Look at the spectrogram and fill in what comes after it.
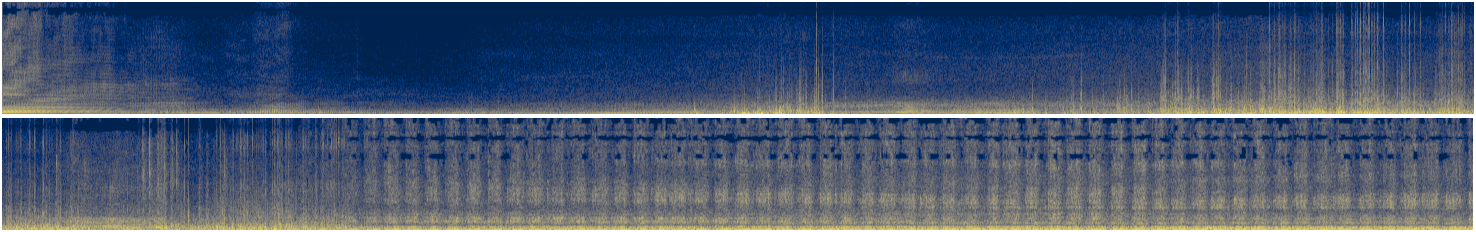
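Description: Car engines revving in street traffic. One rev falls away at the start, and another rises and falls about eight seconds in. From about eighteen seconds a loud, steady, low engine drone takes over.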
